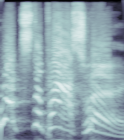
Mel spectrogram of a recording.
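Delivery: very high, swooping little imp voice. Voicing a little impish guard on a wall asking for the password: voicing a little impish guard. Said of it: "he looks down at you and says".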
